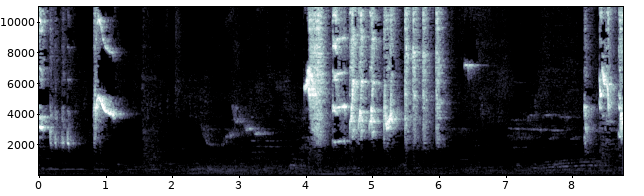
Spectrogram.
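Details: Orange-headed thrush singing loudly: bright, scratchy high phrases in short bursts, then a run of rapid, rattling, buzzy notes, with quiet pauses between phrases.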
